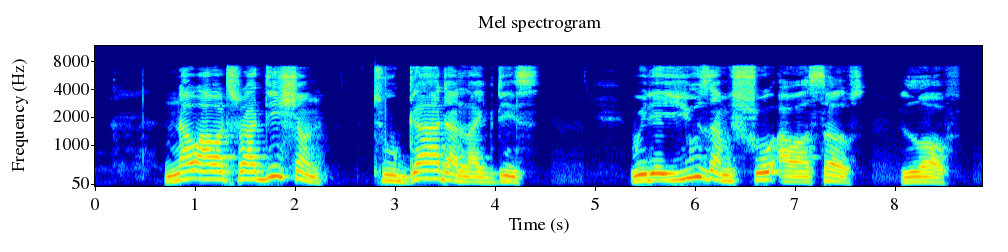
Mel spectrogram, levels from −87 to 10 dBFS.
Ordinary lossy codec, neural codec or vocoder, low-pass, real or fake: AAC, 64 kbps; none; 7.2 kHz; real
